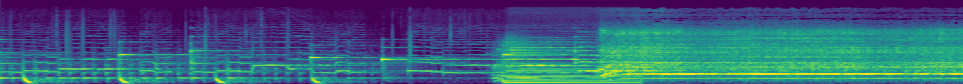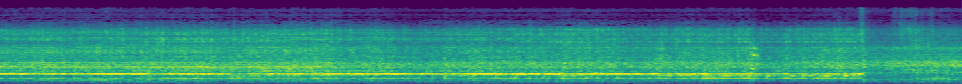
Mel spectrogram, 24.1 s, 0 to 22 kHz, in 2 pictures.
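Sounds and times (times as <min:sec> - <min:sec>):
electric water pump humming: 0:06.9 - 0:24.0.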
